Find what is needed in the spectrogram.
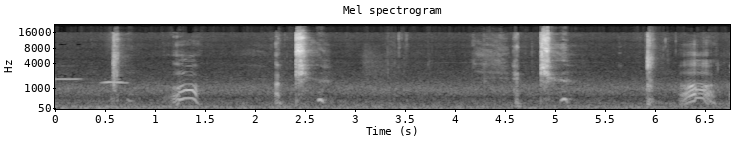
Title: Funny Baby Sneezing Just Compilation || Family Babies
